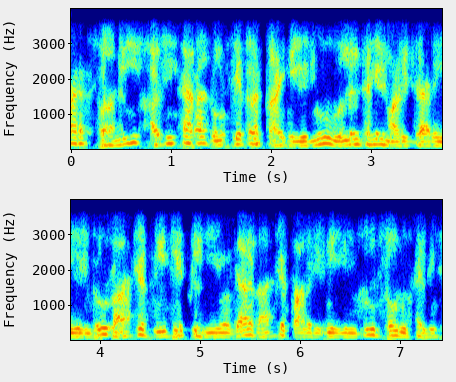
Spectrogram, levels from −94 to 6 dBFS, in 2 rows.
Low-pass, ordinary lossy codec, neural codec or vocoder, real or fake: 3.6 kHz; none; codec, 24 kHz, 3 kbps, HILCodec; fake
